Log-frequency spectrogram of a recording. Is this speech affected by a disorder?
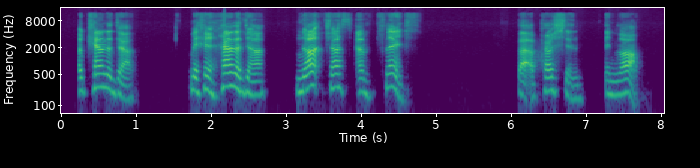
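Yes: myasthenia gravis.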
